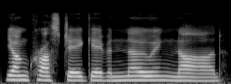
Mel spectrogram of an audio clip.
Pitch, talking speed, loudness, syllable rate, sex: 185 Hz, 155 wpm, -16 LUFS, 3.6 syllables/s, female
